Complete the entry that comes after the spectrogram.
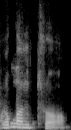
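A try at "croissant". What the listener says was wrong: না, রোকন্থ্র না, ঘকুন্থ বলেন। লাস্টের ওএস তো সাইলেন্ট আছে, তাই না? ওইটা নিয়ে তো চিন্তা করা যাবে না। ঘকুন্থ, রাইট, ঘকুন্থ,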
